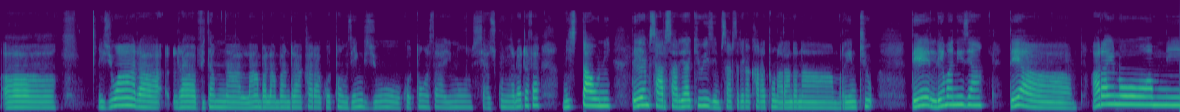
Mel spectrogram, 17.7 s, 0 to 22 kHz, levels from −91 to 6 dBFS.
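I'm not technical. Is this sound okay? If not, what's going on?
No. There are two sharp clicks in the speech, at 3.53 seconds and 11.43 seconds. Each is a single tick, over almost instantly. The likely cause is dropped samples: a handful of the tiny measurements that make up digital audio went missing. That gap lasts far less than a millisecond, so nothing you could hear is lost. But the sound wave jumps suddenly from one point to a later one, and that jump is the click.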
